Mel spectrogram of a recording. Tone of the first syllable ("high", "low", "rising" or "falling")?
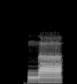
high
